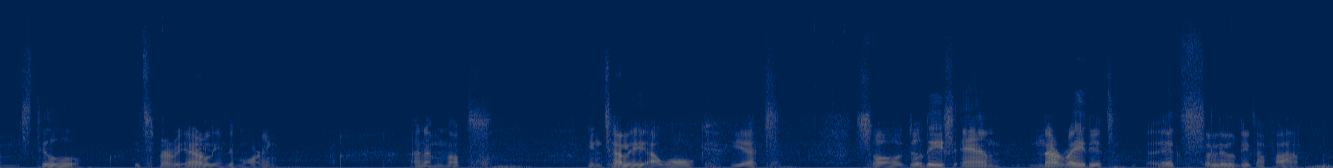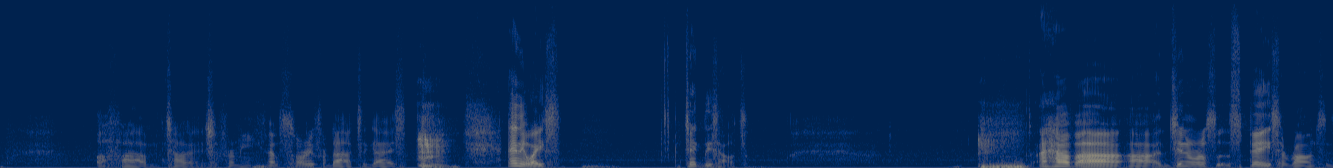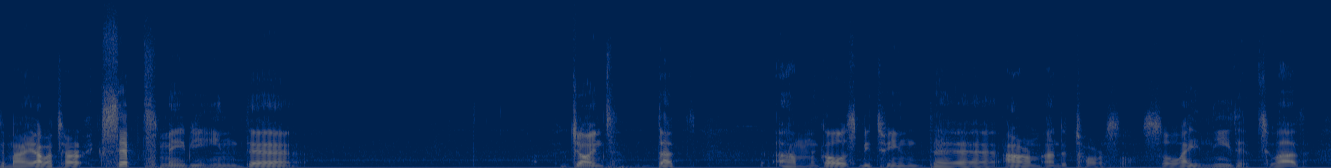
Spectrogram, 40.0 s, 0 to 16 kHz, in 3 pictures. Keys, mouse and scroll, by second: 5.8 a, 6.4 c, 9.0 g, 22.4 z, 39.0 c.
